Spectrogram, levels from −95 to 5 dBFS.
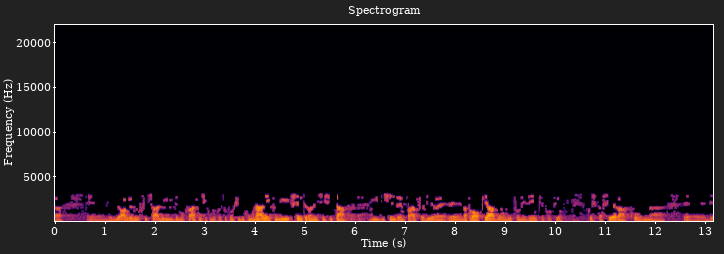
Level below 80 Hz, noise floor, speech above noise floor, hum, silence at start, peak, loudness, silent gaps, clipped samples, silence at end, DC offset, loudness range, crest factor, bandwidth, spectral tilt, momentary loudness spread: -56 dBFS; -49 dBFS; 24 dB; none; 0 s; -4 dBFS; -25 LUFS; none; under 0.1%; 0 s; under 0.1%; 5 LU; 22 dB; 3.2 kHz; -11.5 dB/octave; 16 LU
